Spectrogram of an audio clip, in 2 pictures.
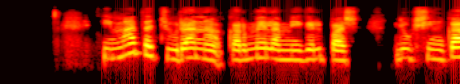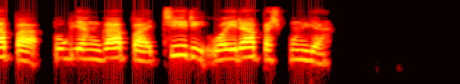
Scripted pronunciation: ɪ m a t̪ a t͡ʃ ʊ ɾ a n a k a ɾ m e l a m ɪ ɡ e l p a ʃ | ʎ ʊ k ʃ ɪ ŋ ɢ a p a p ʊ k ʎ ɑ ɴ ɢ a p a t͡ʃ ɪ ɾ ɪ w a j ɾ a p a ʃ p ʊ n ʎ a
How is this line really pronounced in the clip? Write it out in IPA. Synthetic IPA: ɪ m a t̪ a t͡ʃ ʊ ɾ a n a k a ɾ m e l a m ɪ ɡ e l p a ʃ | ʎ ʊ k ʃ ɪ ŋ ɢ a p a p ʊ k ʎ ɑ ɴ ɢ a p a t͡ʃ ɪ ɾ ɪ w a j ɾ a p a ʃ p ʊ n ʎ a

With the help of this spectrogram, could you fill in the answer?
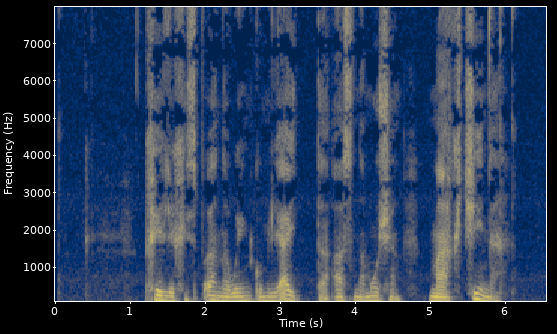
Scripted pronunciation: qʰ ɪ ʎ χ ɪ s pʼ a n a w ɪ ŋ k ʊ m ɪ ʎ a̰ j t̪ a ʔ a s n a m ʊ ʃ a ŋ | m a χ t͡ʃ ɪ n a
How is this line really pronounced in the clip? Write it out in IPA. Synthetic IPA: qʰ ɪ ʎ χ ɪ s pʼ a n a w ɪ ŋ k ʊ m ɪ ʎ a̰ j t̪ a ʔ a s n a m ʊ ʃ a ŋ | m a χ t͡ʃ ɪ n a

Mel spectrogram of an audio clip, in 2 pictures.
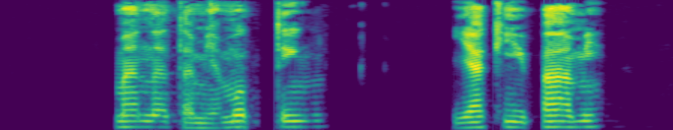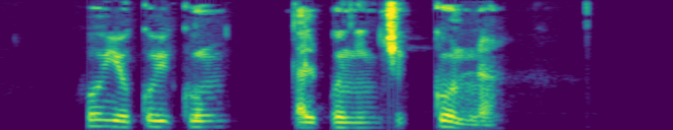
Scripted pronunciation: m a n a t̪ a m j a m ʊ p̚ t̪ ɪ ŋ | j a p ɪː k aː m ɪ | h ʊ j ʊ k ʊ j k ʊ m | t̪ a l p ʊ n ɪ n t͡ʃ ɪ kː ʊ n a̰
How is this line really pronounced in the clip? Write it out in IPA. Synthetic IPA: m a n a t̪ a m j a m ʊ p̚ t̪ ɪ ŋ | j a k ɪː p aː m ɪ | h ʊ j ʊ k ʊ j k ʊ ŋ | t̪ a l p ʊ n ɪ n t͡ʃ ɪ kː ʊ n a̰

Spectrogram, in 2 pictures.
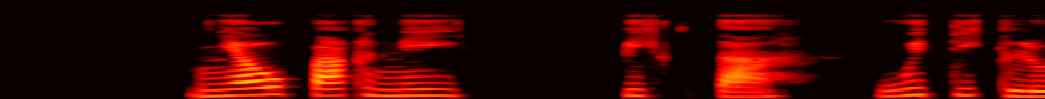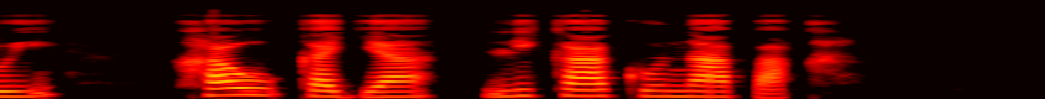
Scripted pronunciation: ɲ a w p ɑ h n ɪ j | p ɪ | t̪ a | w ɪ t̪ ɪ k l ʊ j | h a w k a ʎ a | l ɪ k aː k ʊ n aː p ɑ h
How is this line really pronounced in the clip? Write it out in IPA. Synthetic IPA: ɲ a w p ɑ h n ɪ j | p ɪ | t̪ a | w ɪ t̪ ɪ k l ʊ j | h a w k a ʎ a | l ɪ k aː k ʊ n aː p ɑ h

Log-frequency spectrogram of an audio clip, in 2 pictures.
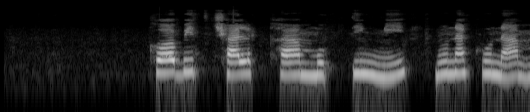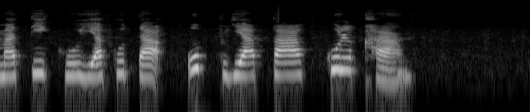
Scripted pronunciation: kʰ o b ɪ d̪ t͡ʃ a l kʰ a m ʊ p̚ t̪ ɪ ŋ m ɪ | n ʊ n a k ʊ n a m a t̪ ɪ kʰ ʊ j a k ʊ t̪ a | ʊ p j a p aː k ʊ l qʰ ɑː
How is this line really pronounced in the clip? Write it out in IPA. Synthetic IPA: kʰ o b ɪ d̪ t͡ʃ a l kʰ a m ʊ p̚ t̪ ɪ ŋ m ɪ | n ʊ n a k ʊ n a m a t̪ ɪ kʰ ʊ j a k ʊ t̪ a | ʊ p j a p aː k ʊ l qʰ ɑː

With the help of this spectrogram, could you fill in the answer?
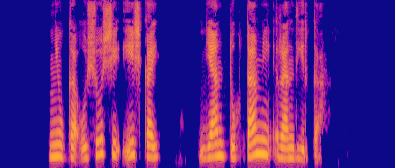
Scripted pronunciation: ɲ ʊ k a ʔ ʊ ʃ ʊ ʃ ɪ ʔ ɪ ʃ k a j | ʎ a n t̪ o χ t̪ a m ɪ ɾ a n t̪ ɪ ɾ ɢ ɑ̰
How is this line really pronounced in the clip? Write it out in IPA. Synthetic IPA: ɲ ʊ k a ʔ ʊ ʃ ʊ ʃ ɪ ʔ ɪ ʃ k a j | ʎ a n t̪ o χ t̪ a m ɪ ɾ a n d̪ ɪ ɾ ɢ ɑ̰

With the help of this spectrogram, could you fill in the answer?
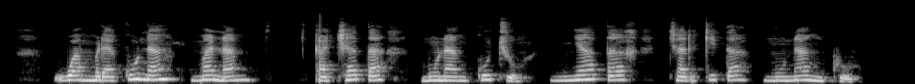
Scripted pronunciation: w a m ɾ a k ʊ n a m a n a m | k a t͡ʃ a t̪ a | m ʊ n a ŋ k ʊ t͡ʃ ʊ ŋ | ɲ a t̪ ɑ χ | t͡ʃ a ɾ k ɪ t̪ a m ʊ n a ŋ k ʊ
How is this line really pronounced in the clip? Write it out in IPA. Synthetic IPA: w a m ɾ a k ʊ n a m a n a m | k a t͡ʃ a t̪ a | m ʊ n a ŋ k ʊ t͡ʃ ʊ | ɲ a t̪ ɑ χ | t͡ʃ a ɾ k ɪ t̪ a m ʊ n a ŋ k ʊ

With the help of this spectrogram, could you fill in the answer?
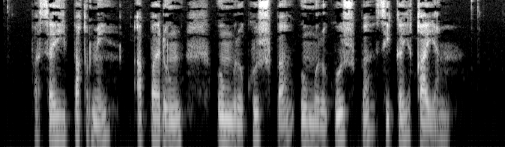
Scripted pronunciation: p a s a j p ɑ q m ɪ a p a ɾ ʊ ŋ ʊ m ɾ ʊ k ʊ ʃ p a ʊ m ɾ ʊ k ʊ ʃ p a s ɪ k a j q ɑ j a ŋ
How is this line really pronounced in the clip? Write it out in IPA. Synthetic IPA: p a s a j p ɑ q m ɪ a p a ɾ ʊ ŋ ʊ m ɾ ʊ k ʊ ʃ p a ʊ m ɾ ʊ k ʊ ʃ p a s ɪ k a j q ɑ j a ŋ

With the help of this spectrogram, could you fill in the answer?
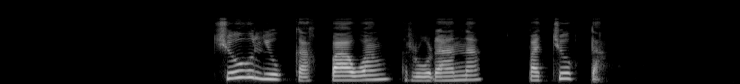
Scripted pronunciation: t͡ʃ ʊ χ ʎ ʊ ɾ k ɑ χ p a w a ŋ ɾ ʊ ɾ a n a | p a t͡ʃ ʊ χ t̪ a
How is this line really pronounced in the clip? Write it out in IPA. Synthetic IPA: t͡ʃ ʊ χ ʎ ʊ k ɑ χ p a w a ŋ ɾ ʊ ɾ a n a | p a t͡ʃ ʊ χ t̪ a

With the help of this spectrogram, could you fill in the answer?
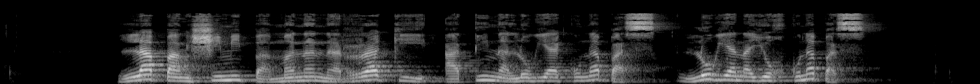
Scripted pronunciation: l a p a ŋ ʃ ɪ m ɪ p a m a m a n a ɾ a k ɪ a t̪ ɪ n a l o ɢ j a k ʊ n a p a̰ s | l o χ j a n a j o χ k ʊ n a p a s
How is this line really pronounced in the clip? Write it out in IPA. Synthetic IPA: l a p a ŋ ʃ ɪ m ɪ p a m a n a n a ɾ a k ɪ a t̪ ɪ n a l o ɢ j a k ʊ n a p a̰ s | l o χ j a n a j o χ k ʊ n a p a s

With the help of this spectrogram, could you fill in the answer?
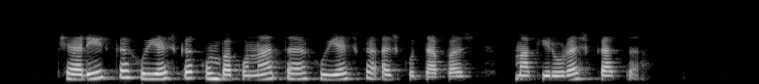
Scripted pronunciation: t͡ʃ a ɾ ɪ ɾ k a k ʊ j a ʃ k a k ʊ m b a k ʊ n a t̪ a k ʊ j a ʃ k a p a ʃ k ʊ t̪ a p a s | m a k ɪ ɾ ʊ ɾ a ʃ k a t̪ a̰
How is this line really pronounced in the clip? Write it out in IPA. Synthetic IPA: t͡ʃ a ɾ ɪ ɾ k a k ʊ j a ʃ k a k ʊ m b a k ʊ n a t̪ a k ʊ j a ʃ k a ʔ a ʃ k ʊ t̪ a p a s | m a k ɪ ɾ ʊ ɾ a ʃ k a t̪ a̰

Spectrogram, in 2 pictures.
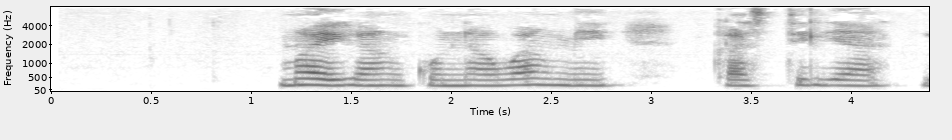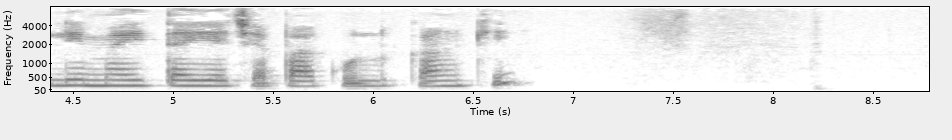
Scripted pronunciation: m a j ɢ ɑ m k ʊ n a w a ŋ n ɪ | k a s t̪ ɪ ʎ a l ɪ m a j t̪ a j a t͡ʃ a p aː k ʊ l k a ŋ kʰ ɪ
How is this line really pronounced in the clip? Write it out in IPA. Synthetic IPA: m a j ɢ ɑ ŋ k ʊ n a w a ŋ m ɪ | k a s t̪ ɪ ʎ a l ɪ m a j t̪ a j a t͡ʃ a p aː k ʊ l k a ŋ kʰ ɪ

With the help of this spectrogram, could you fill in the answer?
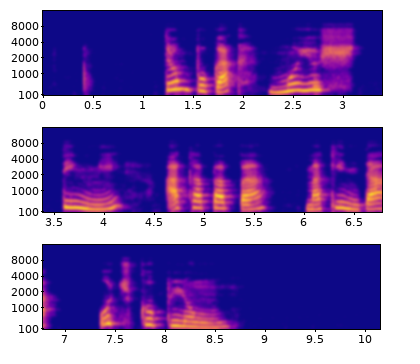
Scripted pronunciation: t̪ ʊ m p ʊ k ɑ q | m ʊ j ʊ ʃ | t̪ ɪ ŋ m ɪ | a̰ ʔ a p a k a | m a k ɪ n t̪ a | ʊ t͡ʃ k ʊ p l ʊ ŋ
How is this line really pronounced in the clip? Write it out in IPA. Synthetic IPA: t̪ ʊ m p ʊ k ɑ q | m ʊ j ʊ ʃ | t̪ ɪ ŋ m ɪ | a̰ k a p a p a | m a k ɪ n t̪ a | ʊ t͡ʃ k ʊ p l ʊ ŋ

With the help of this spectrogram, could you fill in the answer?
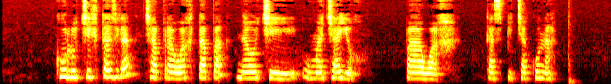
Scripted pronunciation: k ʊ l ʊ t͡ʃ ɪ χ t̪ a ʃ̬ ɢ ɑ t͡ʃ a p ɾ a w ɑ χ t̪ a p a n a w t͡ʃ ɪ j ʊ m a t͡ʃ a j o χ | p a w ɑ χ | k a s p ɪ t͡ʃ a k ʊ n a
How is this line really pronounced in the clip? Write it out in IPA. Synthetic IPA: k ʊ l ʊ t͡ʃ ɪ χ t̪ a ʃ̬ ɢ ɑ t͡ʃ a p ɾ a w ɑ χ t̪ a p a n a w t͡ʃ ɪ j ʊ m a t͡ʃ a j o χ | p a w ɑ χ | k a s p ɪ t͡ʃ a k ʊ n a

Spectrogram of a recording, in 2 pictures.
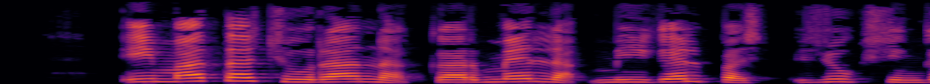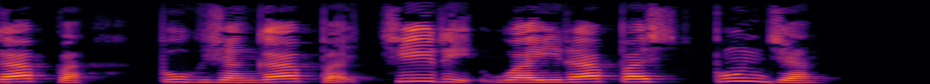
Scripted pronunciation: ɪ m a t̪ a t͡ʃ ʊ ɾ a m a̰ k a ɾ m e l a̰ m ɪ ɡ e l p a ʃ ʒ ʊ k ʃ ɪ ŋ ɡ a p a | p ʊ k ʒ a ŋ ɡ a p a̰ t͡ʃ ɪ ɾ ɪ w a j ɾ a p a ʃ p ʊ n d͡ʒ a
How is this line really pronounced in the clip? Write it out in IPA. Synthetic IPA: ɪ m a t̪ a t͡ʃ ʊ ɾ a n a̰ k a ɾ m e l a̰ m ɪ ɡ e l p a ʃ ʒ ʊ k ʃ ɪ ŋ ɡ a p a | p ʊ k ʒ a ŋ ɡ a p a̰ t͡ʃ ɪ ɾ ɪ w a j ɾ a p a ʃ p ʊ n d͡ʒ a

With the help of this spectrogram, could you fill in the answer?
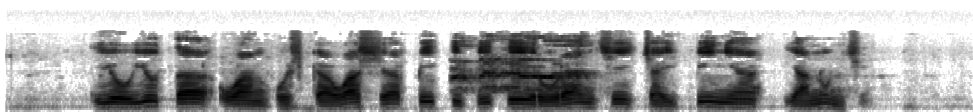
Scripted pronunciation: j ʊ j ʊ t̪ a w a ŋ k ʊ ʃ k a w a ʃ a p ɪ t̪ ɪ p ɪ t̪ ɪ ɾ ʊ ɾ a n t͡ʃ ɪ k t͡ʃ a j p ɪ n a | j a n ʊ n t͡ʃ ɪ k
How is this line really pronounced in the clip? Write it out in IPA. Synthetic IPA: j ʊ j ʊ t̪ a w a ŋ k ʊ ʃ k a w a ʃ a p ɪ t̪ ɪ p ɪ t̪ ɪ ɾ ʊ ɾ a n t͡ʃ ɪ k t͡ʃ a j p ɪ ɲ a | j a n ʊ n t͡ʃ ɪ k

